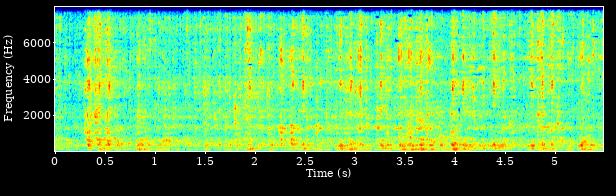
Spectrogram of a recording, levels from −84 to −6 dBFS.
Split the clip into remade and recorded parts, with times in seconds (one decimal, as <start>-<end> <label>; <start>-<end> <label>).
0.0-5.5 recorded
